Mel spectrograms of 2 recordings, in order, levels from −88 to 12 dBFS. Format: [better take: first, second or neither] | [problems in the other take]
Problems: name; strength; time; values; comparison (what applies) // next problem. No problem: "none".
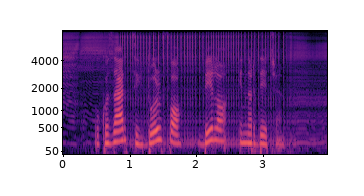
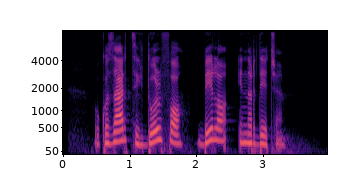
second | background sound (Squeak / Cupboard open or close); 14 dB below the speech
